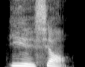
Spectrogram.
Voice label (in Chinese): "夜校", Chinese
